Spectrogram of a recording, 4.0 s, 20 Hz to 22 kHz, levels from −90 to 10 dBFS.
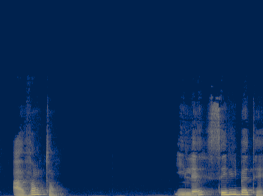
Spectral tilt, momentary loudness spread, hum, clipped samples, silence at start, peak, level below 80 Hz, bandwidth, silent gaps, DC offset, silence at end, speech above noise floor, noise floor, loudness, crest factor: -6.5 dB/octave; 14 LU; none; under 0.1%; 0.2 s; -10 dBFS; -64 dBFS; 11 kHz; none; under 0.1%; 0 s; 45 dB; -70 dBFS; -25 LUFS; 18 dB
